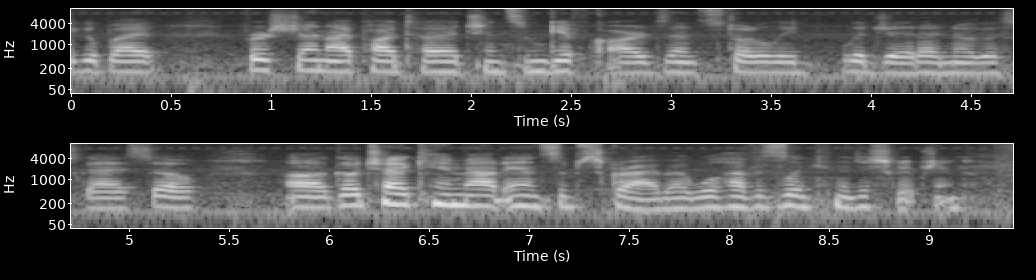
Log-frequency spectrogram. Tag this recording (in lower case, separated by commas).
speech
